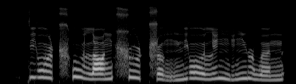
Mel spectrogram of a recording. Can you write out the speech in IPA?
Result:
t̪ j o˥˧ ʊ̯ ʈ͡ʂʰ u˥˩ l ɑ˧˥ ŋ ʂ u˥˩ ʈ͡ʂ ɤ̰˨˩ ŋ n̪ j o˥˧ ʊ̯ l i˥˩ ŋ i˥ ŋ ɻ w ə˧˥ n

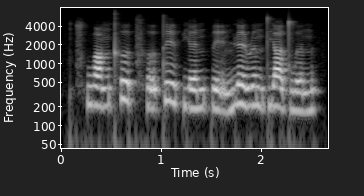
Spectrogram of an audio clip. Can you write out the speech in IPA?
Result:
t͡sʰ w ɑ˨˦ ŋ kʰ ɤ˥˨ t͡sʰ ɤ̰˨˩ t̪ e˥˨ ɪ̯ p j ɛ˨˦ n p ḛ˨˩ ɪ̯ n̪ ɥ ɛ˥˨ ɻ ə˥˨ n t̪ j ä˥˨ t̪ w ə˨˦ n

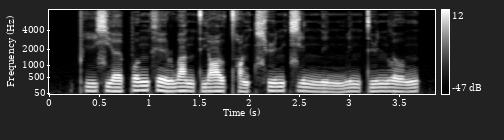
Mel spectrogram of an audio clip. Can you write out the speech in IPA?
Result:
pʰ i˧˥ ɕ j ɛ˧˥ p ɤ˥ ŋ x e˨ ɪ̯ ɻ w a˥˩ n t̪ j ɑ˥ ʊ̯ t̪ʰ ɑ˨ ŋ t͡ɕʰ y˥ n t͡ɕ i˥˩ n n̪ i˨˩ n m i˥˩ n t̪ y˥ n l ɤ˧˥ ŋ

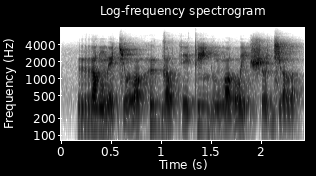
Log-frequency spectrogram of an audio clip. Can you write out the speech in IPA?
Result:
r ɯ˥ lˠ ŋ͡m e˩ t͡ɕ u˨˩˦ lˠ o˩ h ɯ˥ ɡ ɯ˨˩˦ lˠ k i˩ t i˥ ʎ o˩ ŋ ɔ˨˩˦ lˠ w i˩ ʎ ʃ ɤ˨˩˦ d͡ʑ ɯ˩ lˠ

